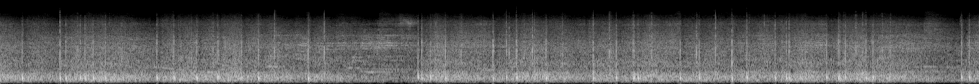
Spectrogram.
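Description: Aerial fireworks bursting overhead in a dense, rapid string of bangs, with a fresh volley starting about four seconds in.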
